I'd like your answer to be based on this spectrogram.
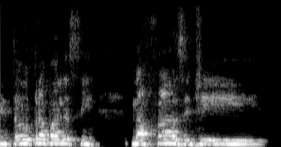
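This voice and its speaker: Fairly slow and fairly even in intonation, a man speaks with a dark, mellow tone. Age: 60s. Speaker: public tender consultant. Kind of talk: interview.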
